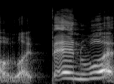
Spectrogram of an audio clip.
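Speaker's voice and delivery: very high, rising, baffled exclamation, squealed.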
